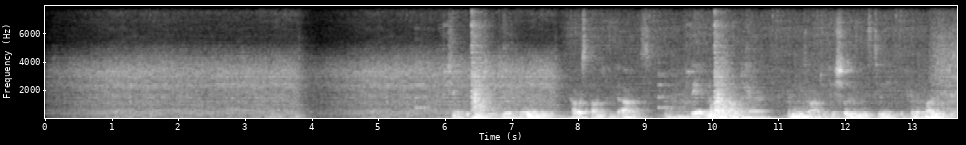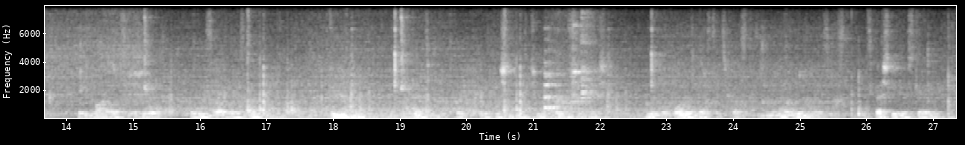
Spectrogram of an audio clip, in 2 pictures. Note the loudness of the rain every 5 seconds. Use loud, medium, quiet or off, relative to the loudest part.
medium, medium, medium, loud, loud, medium.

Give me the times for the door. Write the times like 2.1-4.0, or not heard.
5.5-7.2, 9.2-10.8, 21.1-22.0.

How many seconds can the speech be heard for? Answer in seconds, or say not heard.
21 s.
